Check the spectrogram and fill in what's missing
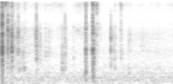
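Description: A plastic Distress Oxide spray bottle is shaken before spraying, and the small mixing ball inside rattles as it mixes the pigmented ink. The result is a quick series of quiet, bright, high-pitched clicks and rattles.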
